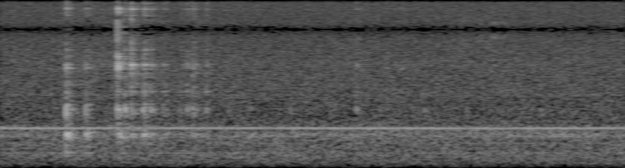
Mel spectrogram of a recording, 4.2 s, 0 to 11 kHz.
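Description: A few light metallic clicks about half a second to a second in, from a small precision screwdriver meeting the screws and metal frame of an iPhone 4S as they are screwed back in. After that only faint room tone with a thin steady whine.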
